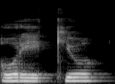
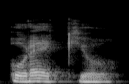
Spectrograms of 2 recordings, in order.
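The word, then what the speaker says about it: orecchio: Instead of saying /orécchio/, they say /orècchio/, /orècchio/. Instead of saying /élmo/, they say /èlmo/, /èlmo/.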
